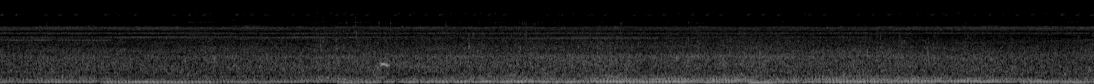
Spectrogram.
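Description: Night ambience on a rocky riverbank: a steady rush of noise with a high, evenly pulsing trill of night insects, and a low rumble of wind on the microphone that swells and fades.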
